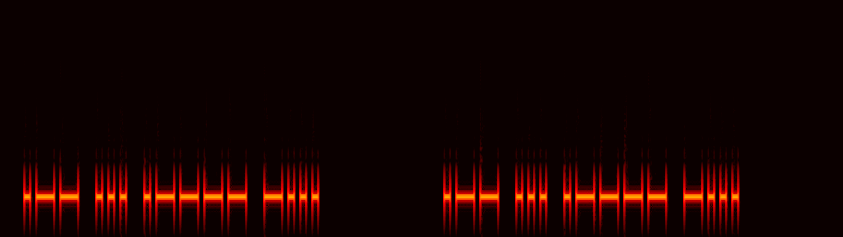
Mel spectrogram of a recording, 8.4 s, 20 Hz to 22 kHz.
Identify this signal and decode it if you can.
Morse code, heard as a keyed tone, about 20 wpm, 700 Hz. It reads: WS1B WS1B
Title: USA Call Signs - 4 Characters - Repeated 2x - 20wpm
